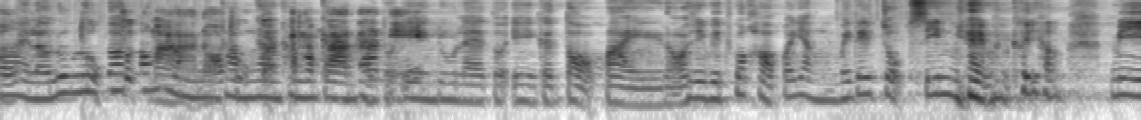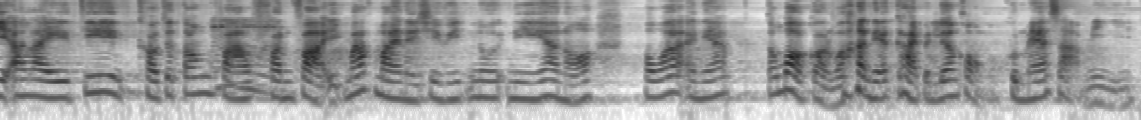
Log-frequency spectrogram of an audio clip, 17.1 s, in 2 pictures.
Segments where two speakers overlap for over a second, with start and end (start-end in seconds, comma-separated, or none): 0.6-3.1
